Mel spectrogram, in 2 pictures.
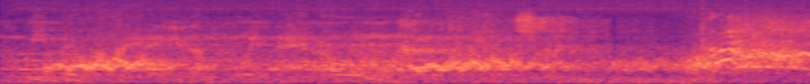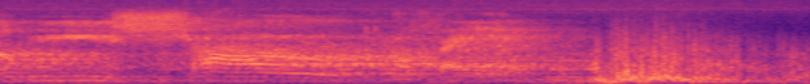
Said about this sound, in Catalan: Però veiem també una atleta rossa amb samarreta blanca de tires, pantalons curts vermells, perseguida per uns antiavalots, que arriba davant de la pantalla. I de cop i volta llançarà el martell contra la pantalla i gran explosió.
